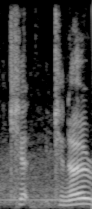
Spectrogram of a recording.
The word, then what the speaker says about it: Keanu: It stars Keanu Keanu Reeves. That's how you pronounce it.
